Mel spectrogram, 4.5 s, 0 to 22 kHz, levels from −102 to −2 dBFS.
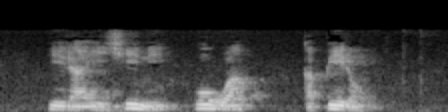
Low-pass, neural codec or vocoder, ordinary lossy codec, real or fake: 7.2 kHz; none; MP3, 48 kbps; real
